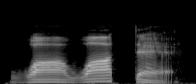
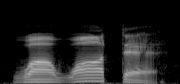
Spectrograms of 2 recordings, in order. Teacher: Remember to put the accent on the second syllable, the second wa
